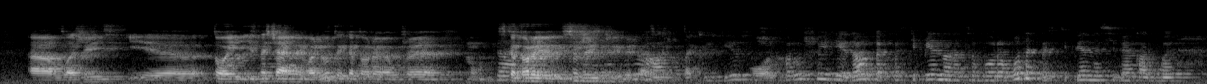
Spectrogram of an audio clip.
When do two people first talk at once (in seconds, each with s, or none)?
5.0 s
